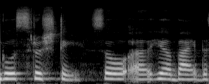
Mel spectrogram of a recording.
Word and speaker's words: Srushti: unique name srusti so in Marathi the word re is pronounced as Rue so that is why the pronunciation goes srushti so hereby the spelling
